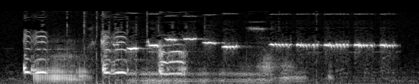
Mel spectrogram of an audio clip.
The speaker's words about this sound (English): Han, sitting next to Leia, rubbed his chin. Leia couldn't think of what to say. From behind her came a whistling echo.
